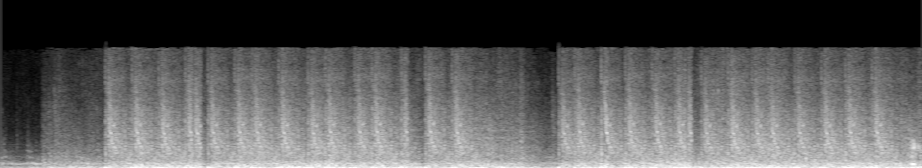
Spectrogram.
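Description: Rapid automatic weapon fire from a rapid-fire ability in the video game Mass Effect, loud dense bursts of shots repeating steadily with brief gaps, alone without talk.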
